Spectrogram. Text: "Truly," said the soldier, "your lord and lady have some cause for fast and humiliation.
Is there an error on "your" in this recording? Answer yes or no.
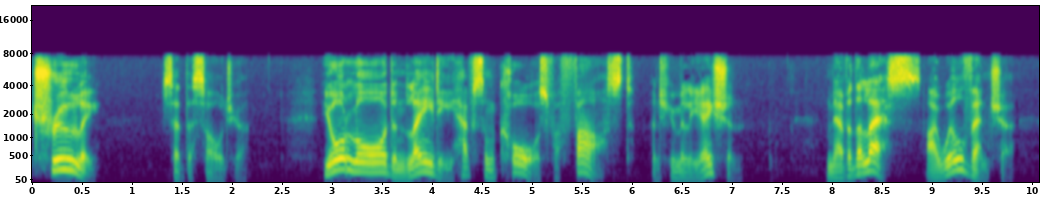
no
